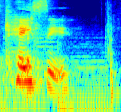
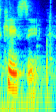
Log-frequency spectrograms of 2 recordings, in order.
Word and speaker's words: Casey: 4 months in the family's like so was it Case or Cass? Casey or Cass? I don't even know. It's Casey. Guys, it's Casey.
